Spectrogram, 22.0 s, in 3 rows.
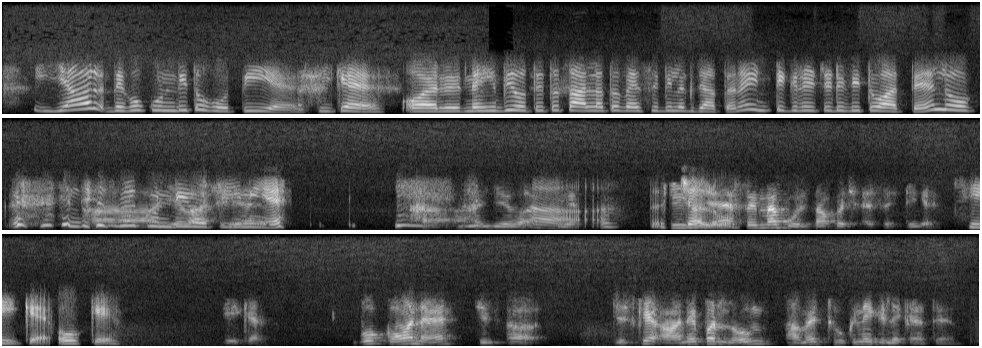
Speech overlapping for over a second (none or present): present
